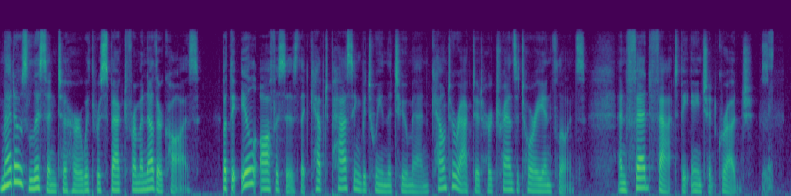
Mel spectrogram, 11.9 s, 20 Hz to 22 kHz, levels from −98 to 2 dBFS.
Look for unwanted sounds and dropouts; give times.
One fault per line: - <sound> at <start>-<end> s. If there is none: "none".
- laugh at 11.4-11.6 s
